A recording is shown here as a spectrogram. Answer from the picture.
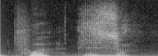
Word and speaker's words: poison: Même façon, du poisson et du poison. En résumé, la lettre S entre 2 voyelles se prononce ZE. S'il n'y a pas de voyelle, ça se prononce SE.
